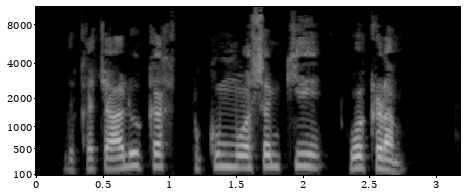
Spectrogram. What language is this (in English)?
Pashto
